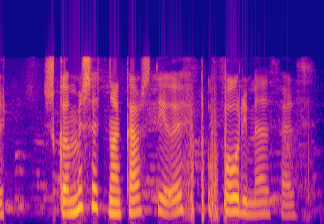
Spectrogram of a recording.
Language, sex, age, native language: Icelandic, female, 11, Icelandic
